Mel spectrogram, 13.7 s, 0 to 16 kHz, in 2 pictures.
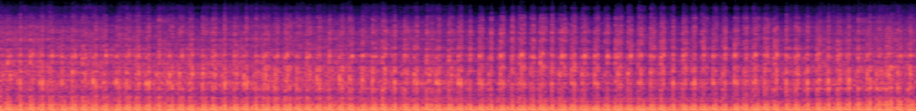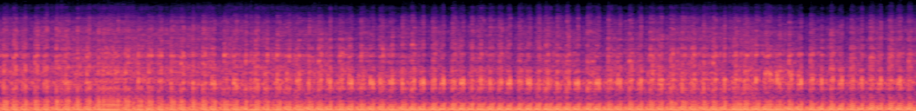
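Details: Old two-stroke outboard on a roughly 5 m tinny, not run in about 8–10 years, running in neutral; loud even buzz holding steady speed with no misses or stumbles; running smoothly.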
